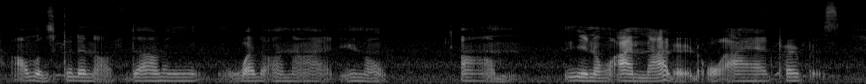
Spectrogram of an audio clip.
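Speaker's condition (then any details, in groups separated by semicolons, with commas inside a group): Cerebral palsy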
